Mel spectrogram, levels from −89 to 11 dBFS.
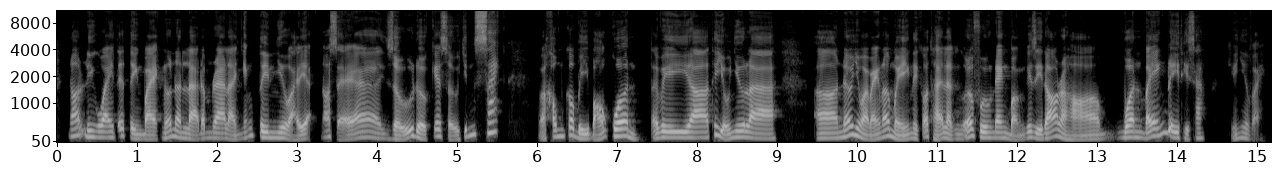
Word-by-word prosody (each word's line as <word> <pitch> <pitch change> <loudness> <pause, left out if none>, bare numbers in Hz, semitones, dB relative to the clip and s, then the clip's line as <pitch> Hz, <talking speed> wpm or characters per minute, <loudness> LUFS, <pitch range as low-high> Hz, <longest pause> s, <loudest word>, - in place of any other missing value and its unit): nó 175 +3 0
liên 155 -2 -3
quan 145 -1 +2
tới 180 - -2
tiền 110 -3 -2
bạc 100 0 +2
nữa, 135 - 0
nên 150 -6 -1
là 115 - +3
đâm 120 +3 -4
ra 130 -2 +3
là 110 - 0
nhắn 125 - -8
tin 140 -3 +1
như 130 -1 0
vậy - - +1
á, - - -1
nó - - -4
sẽ 145 -1 -1
giữ 105 -2 0 0.2
được - - +2
cái 170 0 -1
sự 95 - -4
chính 190 +6 -4
xác 260 +5 +1 0.5
và - - -3
không 160 +2 -3
có 195 +2 +1
bị 110 -9 +1
bỏ - - 0
quên. 175 -8 +4 0.2
Tại - - -1
vì, 140 0 +2
ờ, 140 0 +4
thí 215 - -1
dụ 105 - +2
như 150 +5 0
là, 120 -4 +2 0.5
ờ, 125 +1 +1
nếu 180 +6 +2
như 190 -4 +1
mà - - +3
bạn - - +1
nói 160 +3 +2
miệng 100 - 0
thì 120 - -3
có - - -1
thể 100 -1 0
là - - +1
ng 110 +1 -11
đối - - +3
phương 140 -5 0
đang 135 -2 +1
bận - - -3
cái 145 +2 -2
gì 115 -4 +1
đó 170 - +4
rồi 170 - +2
họ 95 +2 -1 0.3
quên 140 0 +3
béng 180 - +2
đi 140 - +2
thì 115 - -6
sao, 125 +3 -8 0.3
kiểu 105 - -11
như 125 -1 -8
vậy. - - -12
135 Hz, 265 wpm, -24 LUFS, 115-155 Hz, 0.5 s, quên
